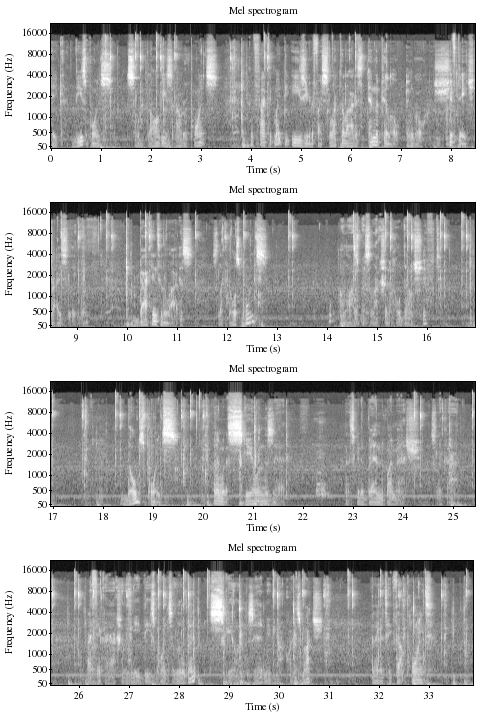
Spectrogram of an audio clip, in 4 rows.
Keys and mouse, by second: 2.4-3.4 middle drag, 3.8 Tab, 7.9 shift+h, 8.7-9.5 middle drag, 9.9 Tab, 13.2-18.9 right drag, 20.7 s, 24.9 a, 25.3-26.3 right drag, 26.3-28.8 drag, 28.8 s, 30.3 a, 31.3 right click.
